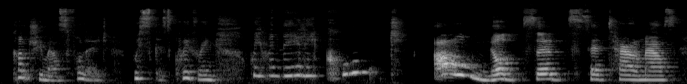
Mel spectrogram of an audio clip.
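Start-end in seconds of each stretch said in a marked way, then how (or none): 2.5-4.1 high, slow trembling mouse; frightened mouse. Acted. Frightened mouse after escape. 4.3-5.7 slow, drawn-out scoff; dismissive. Acted. Town Mouse dismisses fear.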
